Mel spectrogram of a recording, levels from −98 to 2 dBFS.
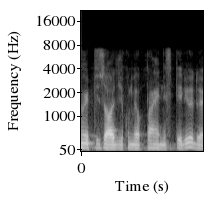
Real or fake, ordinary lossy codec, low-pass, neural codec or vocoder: fake; none; 7.2 kHz; codec, 24 kHz, 3 kbps, HILCodec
